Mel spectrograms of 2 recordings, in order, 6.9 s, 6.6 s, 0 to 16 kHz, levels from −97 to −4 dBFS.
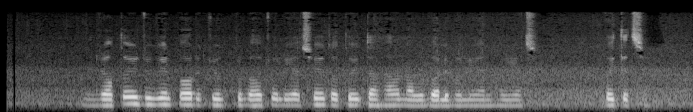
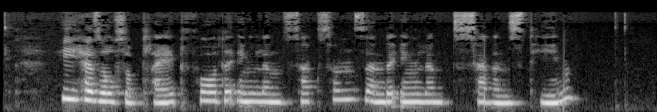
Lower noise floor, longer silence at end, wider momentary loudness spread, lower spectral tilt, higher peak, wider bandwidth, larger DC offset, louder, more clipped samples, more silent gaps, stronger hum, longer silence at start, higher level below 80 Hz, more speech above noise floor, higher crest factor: about the same, -52 dBFS vs -55 dBFS; second, 0 s vs 0.85 s; first, 15 LU vs 10 LU; first, -6 dB/octave vs -4.5 dB/octave; second, -10 dBFS vs -4 dBFS; about the same, 11.5 kHz vs 11.5 kHz; neither; second, -26 LUFS vs -23 LUFS; neither; neither; neither; first, 0.8 s vs 0.65 s; second, -74 dBFS vs -64 dBFS; second, 26 dB vs 32 dB; about the same, 18 dB vs 18 dB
